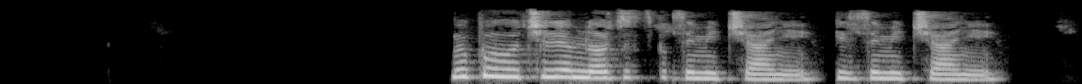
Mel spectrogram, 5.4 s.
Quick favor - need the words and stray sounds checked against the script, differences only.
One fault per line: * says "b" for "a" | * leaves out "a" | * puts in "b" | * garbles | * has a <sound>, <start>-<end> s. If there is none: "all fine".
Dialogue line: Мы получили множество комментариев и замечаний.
* says "замечаний" for "комментариев"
